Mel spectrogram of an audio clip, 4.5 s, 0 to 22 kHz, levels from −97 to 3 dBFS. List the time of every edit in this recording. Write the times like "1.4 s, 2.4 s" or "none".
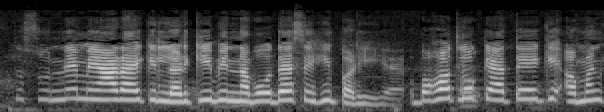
2.9 s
